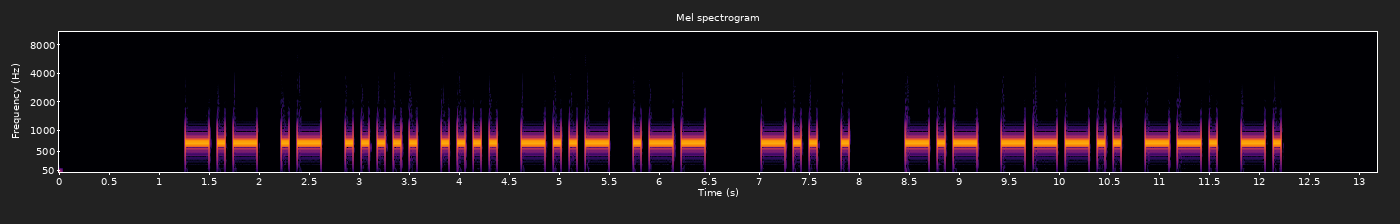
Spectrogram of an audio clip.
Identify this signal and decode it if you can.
Morse code, heard as a keyed tone, about 15 wpm, 700 Hz. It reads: KA5HXW DE K8GN
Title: USA Callsign DE Callsign 15wpm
